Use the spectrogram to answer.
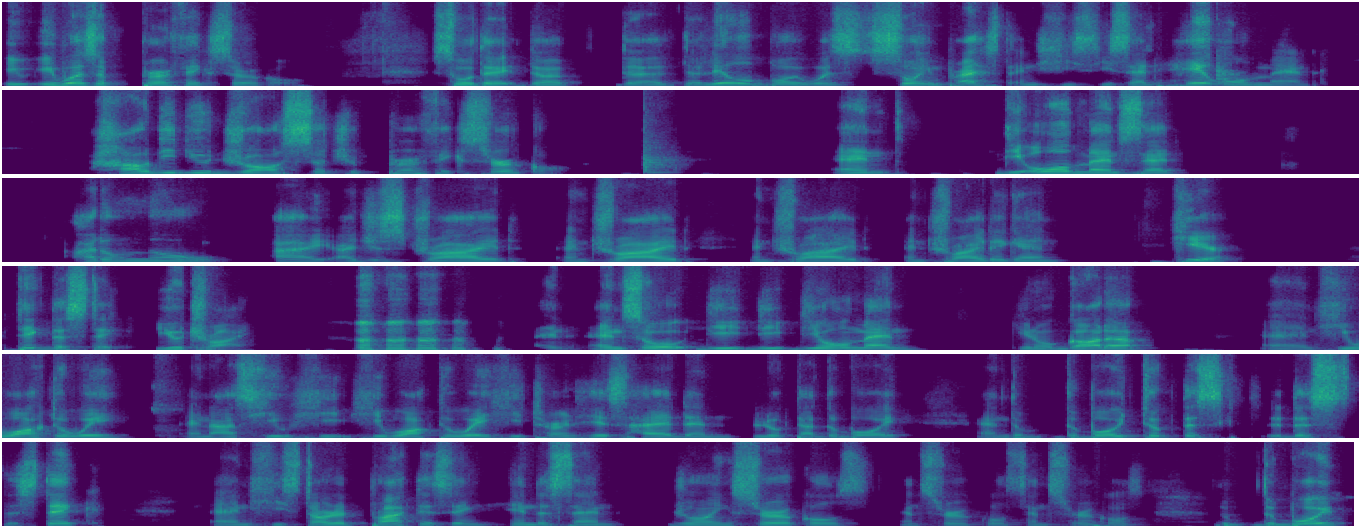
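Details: Adult man with a stutter present for as long as he can remember, long a major life challenge; after years of consistent meditation practice he has more control and it is now barely audible; stuttering.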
